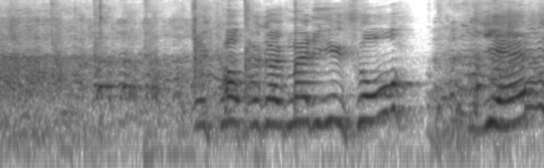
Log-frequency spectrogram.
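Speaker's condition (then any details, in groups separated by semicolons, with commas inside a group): Cerebral palsy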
